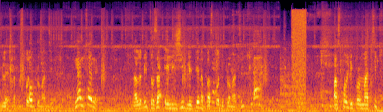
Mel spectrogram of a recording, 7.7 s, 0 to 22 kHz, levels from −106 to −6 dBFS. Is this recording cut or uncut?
cut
